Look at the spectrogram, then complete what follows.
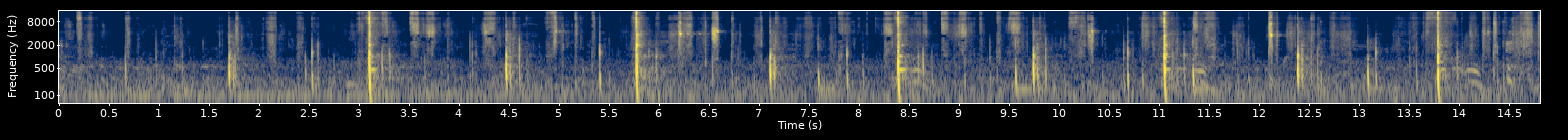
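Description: Tennis rally: sharp pops of racket strings striking the ball, the loudest about every two and a half seconds, with fainter hits from across the court and ball bounces in between.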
